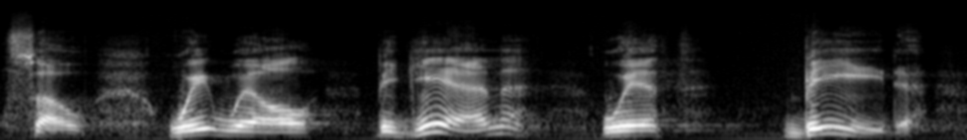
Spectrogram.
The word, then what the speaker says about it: Bede: man is, this Venerable Bede, and it looks like it might be in English BD, but they do not pronounce the E. It's the Venerable Bede, as in B-E-A-D.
